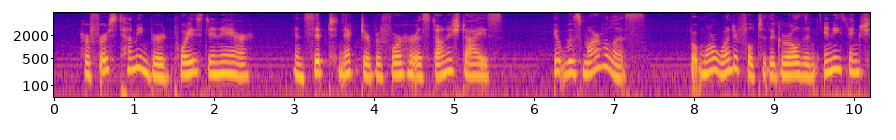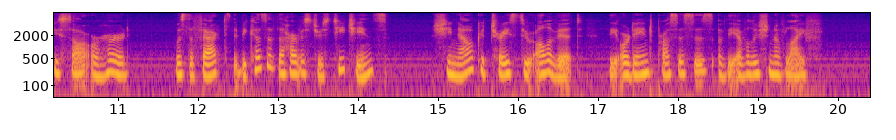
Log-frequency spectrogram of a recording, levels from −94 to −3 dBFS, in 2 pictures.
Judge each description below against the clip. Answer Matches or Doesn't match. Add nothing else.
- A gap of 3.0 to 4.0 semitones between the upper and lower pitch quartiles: Matches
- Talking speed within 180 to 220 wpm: Doesn't match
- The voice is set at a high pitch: Matches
